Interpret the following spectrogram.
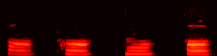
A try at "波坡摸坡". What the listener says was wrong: Ya, puo, puo, muo, puo, ya. U-nya lebih kedengaran sedikit ya.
